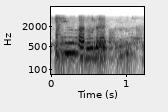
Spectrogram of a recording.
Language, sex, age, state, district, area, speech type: Nepali, female, 18-30, West Bengal, Kalimpong, rural, conversation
